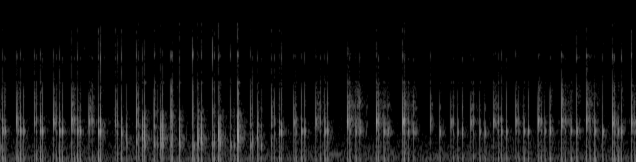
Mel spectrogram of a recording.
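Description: Fingernails and fingertips tap the top of the wooden bamboo lid on an empty clear glass jar. Dozens of quick, dry, hollow knocks sit around a mid-range tone, each dying away almost at once. The quiet tapping runs steadily, with small shifts in pitch and force.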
